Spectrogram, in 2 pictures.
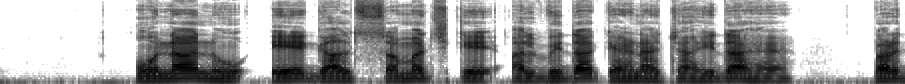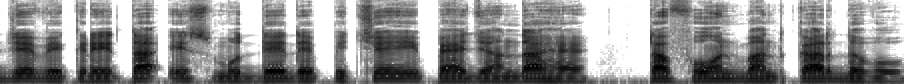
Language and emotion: Punjabi, neutral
